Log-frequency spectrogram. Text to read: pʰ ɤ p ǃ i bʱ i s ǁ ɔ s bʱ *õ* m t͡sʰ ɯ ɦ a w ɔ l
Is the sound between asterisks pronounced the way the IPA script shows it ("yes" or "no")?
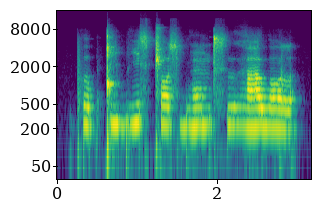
yes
